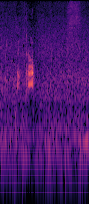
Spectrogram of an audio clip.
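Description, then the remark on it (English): A duck gives one short, nasal quack, preceded by a fainter, briefer one, heard alone against a low, steady background hush. “Talk, blah, blah, blah, blah, quack, you know?”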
